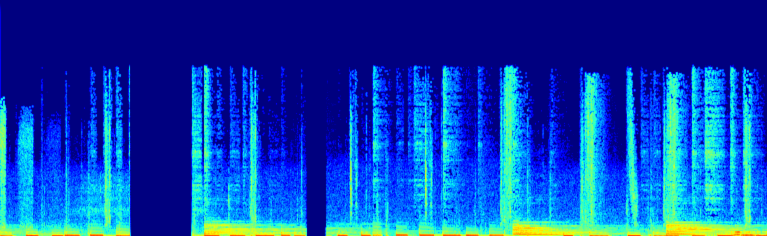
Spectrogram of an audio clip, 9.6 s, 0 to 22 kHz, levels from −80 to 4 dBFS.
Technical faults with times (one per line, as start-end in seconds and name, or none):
1.61-2.40 rebuffering stall
3.82-4.08 playback stall
4.08-6.48 catch-up at higher speed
